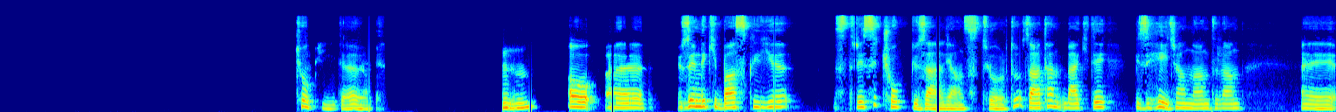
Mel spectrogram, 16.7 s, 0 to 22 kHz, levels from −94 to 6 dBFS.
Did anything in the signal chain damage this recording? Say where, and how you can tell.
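Yes: gaps between stream segments at playback. Timestamps of consecutive 1-second segments fail to meet, so silence fills the hole. Hard-edged dropouts of 8 to 42 ms, spaced near whole seconds, hit 4.60, 6.61–6.64, 7.64–7.68, 9.67, 10.69, 11.70–11.74 and 12.74 s. No speech is lost, only delayed.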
